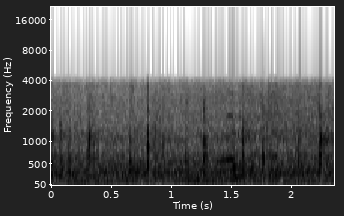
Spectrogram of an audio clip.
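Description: Hackney horse in harness trotting on a paved street, its hooves clip-clopping at about four beats a second over a steady low rumble.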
